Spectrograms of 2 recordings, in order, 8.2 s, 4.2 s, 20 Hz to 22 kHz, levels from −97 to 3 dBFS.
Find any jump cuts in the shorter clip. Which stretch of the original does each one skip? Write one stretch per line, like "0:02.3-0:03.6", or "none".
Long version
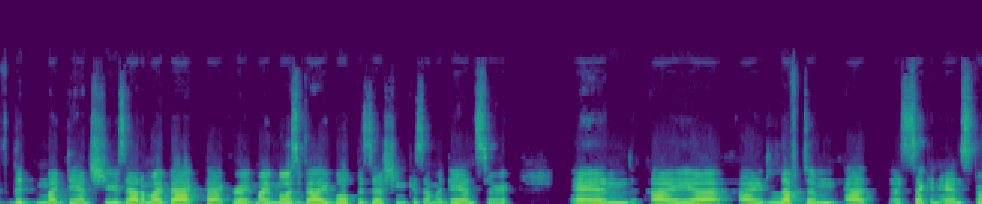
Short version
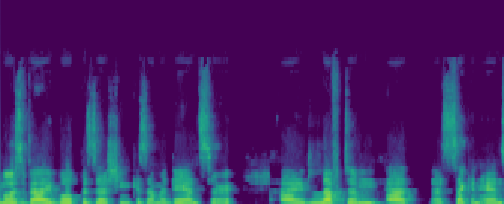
0:04.5-0:06.1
